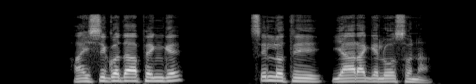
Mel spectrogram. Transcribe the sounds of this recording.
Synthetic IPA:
hɐjsːɪɡɔd̪aːpɛŋɡɛ | t͡sʼɪlːɔt̪ɪjaːɾɐɡɛlo̞ːsɔnɐ̰

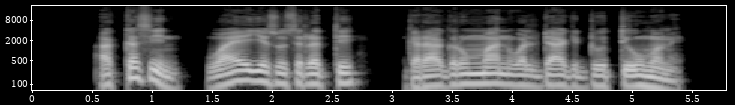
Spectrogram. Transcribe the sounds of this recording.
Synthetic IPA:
ʔɐkːɐsiːn | waːʔe̞ːjɛs̬uːsɪrːɐt̪ːɪ | ɡɐɾaːɡɐɾʊmːaːnwɐld̪aːɡɪd̪ːuːt̪ːɪuːmɐmɛ

